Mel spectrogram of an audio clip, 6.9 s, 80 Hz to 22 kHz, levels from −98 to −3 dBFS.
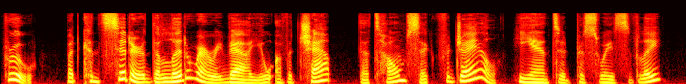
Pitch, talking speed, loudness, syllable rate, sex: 195 Hz, 130 wpm, -18 LUFS, 5.0 syllables/s, female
